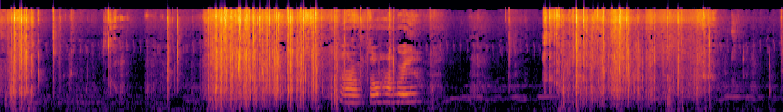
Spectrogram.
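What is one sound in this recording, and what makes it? A young woman crunches on crisp chips close by.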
